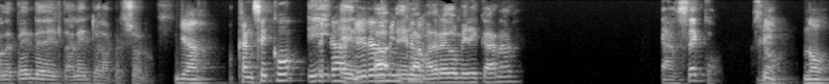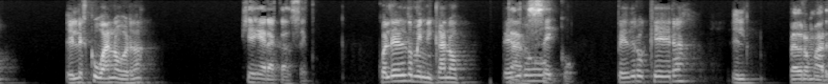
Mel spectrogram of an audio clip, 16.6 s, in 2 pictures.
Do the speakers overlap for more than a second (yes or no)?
yes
